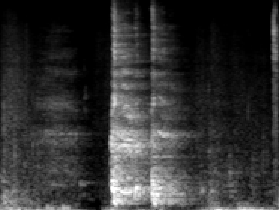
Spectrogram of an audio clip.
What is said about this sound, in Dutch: Ik moet eventjes hoesten. Ja, hoest even.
